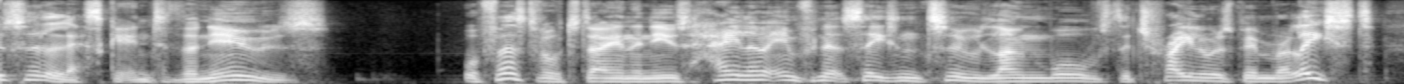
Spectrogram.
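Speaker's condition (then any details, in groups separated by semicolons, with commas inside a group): No condition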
